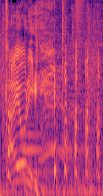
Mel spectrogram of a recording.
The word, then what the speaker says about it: Coyote: The best part is everyone gets it wrong. They all do, like, without fail. It's a rare occurrence when someone gets it right. It's Coyote.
